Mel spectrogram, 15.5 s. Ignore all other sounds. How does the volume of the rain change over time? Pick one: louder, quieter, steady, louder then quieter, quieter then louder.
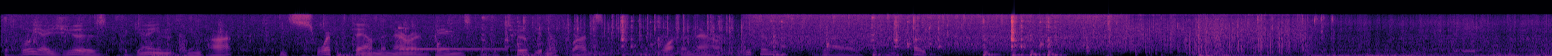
louder.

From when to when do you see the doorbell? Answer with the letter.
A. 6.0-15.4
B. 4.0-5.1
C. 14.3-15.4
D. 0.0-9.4
B.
